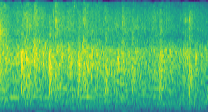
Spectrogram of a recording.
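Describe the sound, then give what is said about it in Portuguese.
Applause for God from an audience during a church service: dense, continuous clapping that holds steady for the whole stretch, fairly faint and without voices. “Why don't we give God the big clap? Vamos dar uma salva de palmas ao Senhor.”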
